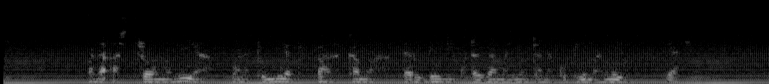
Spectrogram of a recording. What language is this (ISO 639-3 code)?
swa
